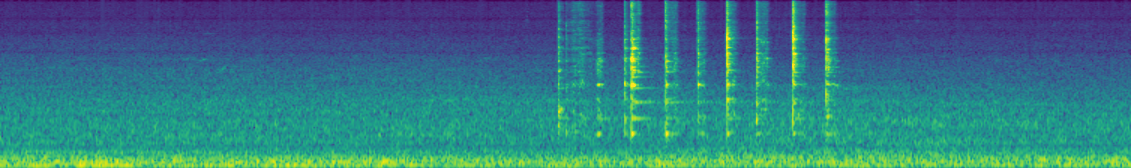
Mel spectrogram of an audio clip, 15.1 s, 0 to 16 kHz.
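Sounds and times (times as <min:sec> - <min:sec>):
metal spoon clinking on plastic: 0:07.4 - 0:11.3.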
